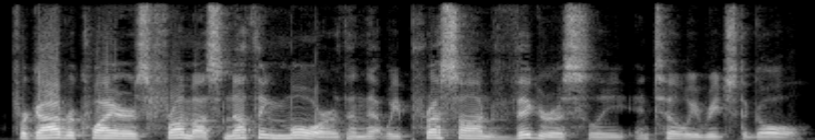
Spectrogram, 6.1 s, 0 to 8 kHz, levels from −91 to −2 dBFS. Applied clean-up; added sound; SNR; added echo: none; none; none; none.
